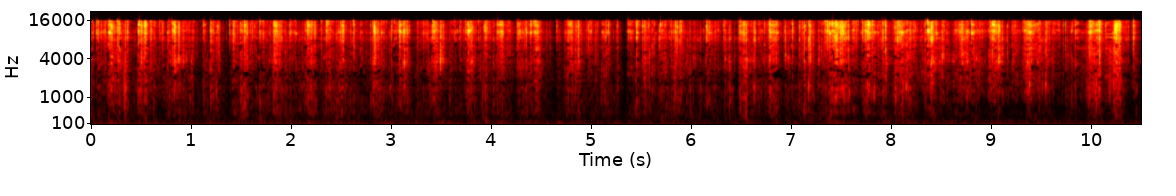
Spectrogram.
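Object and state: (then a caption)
Metal keys on a ring. A bunch of metal keys on a ring with plastic fobs and charms is held up by the ring and shaken, so the keys jangle against each other. The result is a continuous, irregular stream of bright, high metallic clinks and jingles with very short ring and almost no low end, lasting about ten seconds.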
